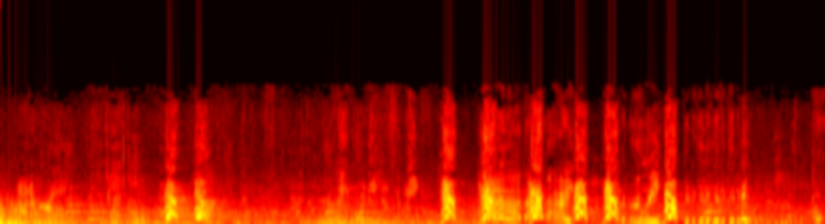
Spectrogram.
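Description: Dog barking in short, sharp barks: two about two seconds in, then a quick run of barks from the middle to near the end.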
